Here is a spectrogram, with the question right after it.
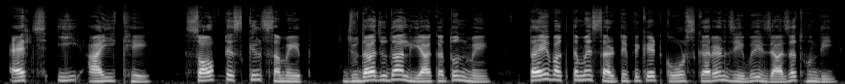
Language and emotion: Sindhi, neutral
